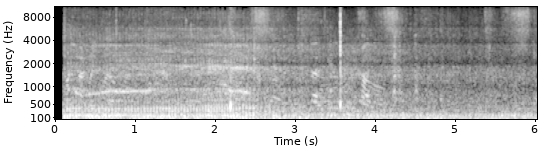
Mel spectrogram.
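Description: Outdoor cattle-market ambience: distant voices over a steady low hum, with one sharp click about three and a half seconds in.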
